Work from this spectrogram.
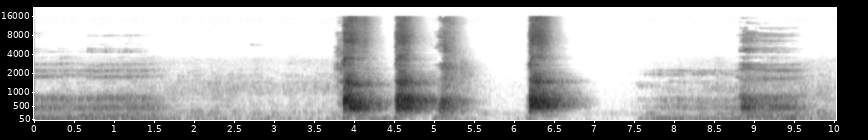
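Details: German-type Rottweiler in Vietnam barking threateningly and aggressively: four deep, harsh barks in quick succession mid-clip, framed by low, rumbling growl-like sounds before and after.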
